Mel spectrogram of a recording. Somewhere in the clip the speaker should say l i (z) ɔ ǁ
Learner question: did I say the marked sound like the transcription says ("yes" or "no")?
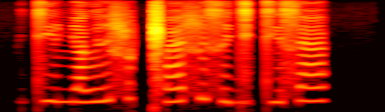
no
